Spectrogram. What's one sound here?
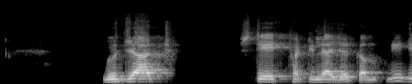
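An elderly man speaks calmly through an online call.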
